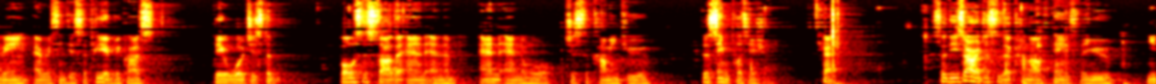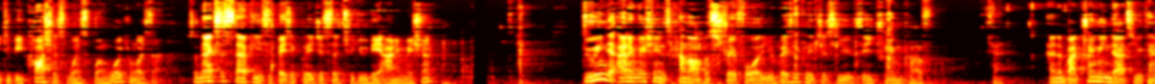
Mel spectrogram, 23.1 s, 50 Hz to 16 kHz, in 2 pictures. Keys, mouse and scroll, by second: 2.6-3.3 d, 3.4 click, 3.6 d, 3.7 d, 3.9 drag, 4.2-4.6 d, 7.7 click, 8.4 m, 9.0-10.2 middle drag, 10.2 click, 10.6 ctrl+x, 11.7 ctrl+middle click, 12.3-14.1 scroll down 1, 14.1 middle click, 14.3 d, 14.4 right click, 15.2 d, 16.4 ctrl+alt+shift+q, 18.6 ctrl+a, 22.3-23.1 drag.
